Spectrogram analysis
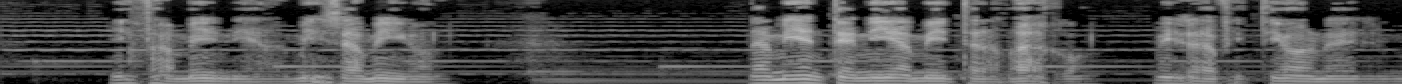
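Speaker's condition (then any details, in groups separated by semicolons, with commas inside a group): ALS; late stage, near death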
